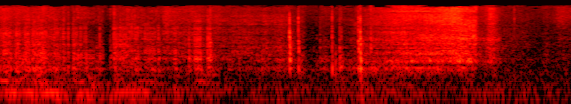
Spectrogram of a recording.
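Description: Long nails scratch the glossy pages of a large hardcover Chinese cookbook, turn a page, and scratch again. Soft, bright scraping and rustling carries through, broken by a few sharp ticks and crisp paper flicks before settling back to quiet.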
